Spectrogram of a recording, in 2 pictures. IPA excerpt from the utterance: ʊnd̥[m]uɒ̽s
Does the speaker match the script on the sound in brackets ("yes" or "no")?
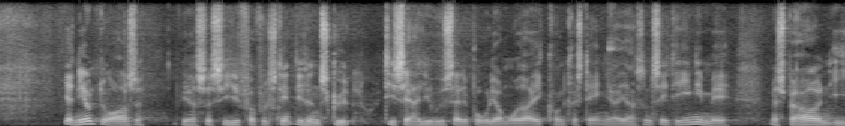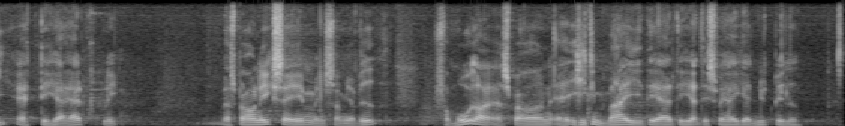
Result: no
